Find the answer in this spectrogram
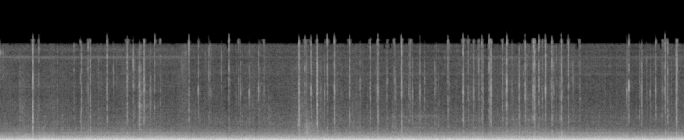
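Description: Computer keyboard typing: irregular runs of light clicks that come thicker near the end, over a steady low rumble of room or microphone noise.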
